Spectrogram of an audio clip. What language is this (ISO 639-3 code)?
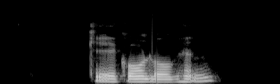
hno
